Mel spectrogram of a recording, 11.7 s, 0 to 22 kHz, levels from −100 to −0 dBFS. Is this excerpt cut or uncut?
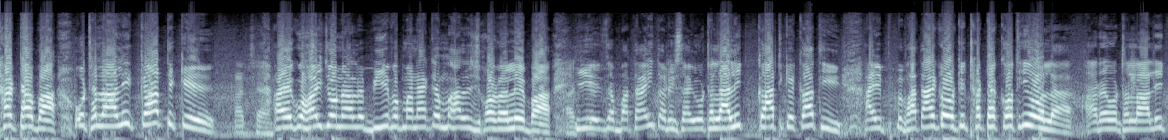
uncut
